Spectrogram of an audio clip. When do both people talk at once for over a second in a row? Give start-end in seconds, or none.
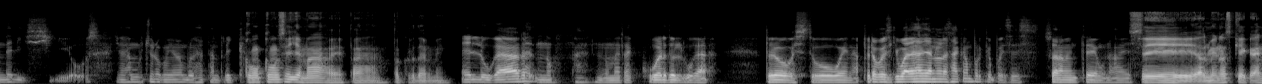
none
